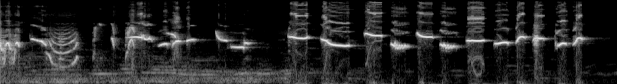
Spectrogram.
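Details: "Hot type" Oriental magpie-robin in a stimulating session: harsh squawks and a faint low murmur at first, then a steady series of loud, clear whistled notes, each bent downward, about three a second.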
